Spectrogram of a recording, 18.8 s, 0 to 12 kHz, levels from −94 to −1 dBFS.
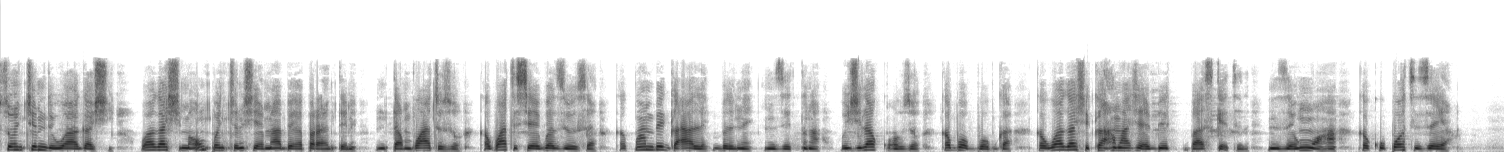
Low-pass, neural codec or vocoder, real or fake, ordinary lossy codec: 7.2 kHz; none; real; AAC, 64 kbps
